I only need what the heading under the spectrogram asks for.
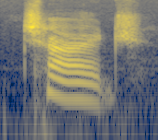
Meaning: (noun) 1. The amount of money levied for a service 2. An attack in which combatants rush towards an enemy in an attempt to engage in close combat 3. A forceful forward movement
- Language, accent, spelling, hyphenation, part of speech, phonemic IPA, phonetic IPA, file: English, US, charge, charge, noun / verb, /ˈt͡ʃɑɹd͡ʒ/, [ˈt͡ʃʰɑɹd͡ʒ], En-us-charge.ogg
